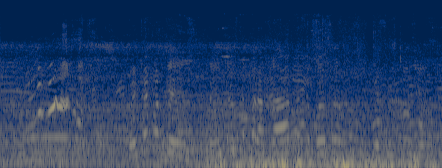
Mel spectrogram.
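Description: Young children chatter and squeal nearby, outdoors.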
